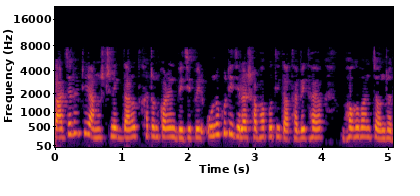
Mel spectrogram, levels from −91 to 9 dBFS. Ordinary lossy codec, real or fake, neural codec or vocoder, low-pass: none; real; none; none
